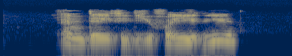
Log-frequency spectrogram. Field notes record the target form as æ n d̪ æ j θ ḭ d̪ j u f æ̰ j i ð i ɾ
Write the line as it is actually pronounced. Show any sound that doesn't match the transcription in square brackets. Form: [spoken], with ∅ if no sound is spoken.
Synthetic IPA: æ n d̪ æ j θ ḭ d̪ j u f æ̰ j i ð i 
